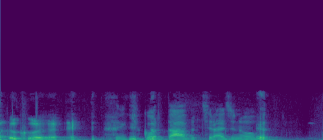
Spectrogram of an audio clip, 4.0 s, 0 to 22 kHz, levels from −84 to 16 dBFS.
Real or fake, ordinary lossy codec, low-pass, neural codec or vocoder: real; none; none; none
